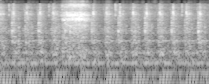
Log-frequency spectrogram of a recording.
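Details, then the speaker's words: Embroidery machine stitching a Santa quilt block in silver thread after rethreading and backing up the design: quick, even needle clatter over a low motor hum. The earlier stitching problem is fixed, cause unknown, and the machine now stitches normally. "okay problem solved don't know what it was doesn't really matter all that i know is that it's fixed so yay"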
